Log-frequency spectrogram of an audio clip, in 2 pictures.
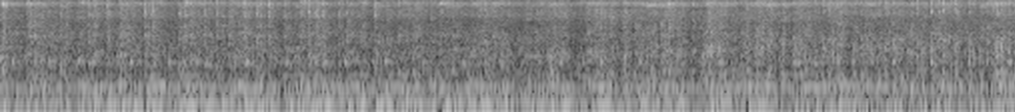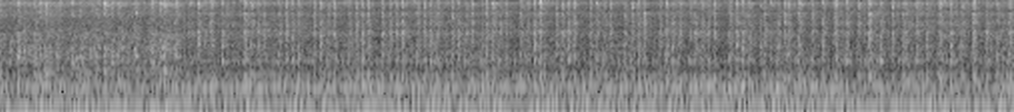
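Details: Car engine with an earlier valve train noise, first start after the fix: steady even idle, smooth low rumble, no ticking from the top end; it sounds good.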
